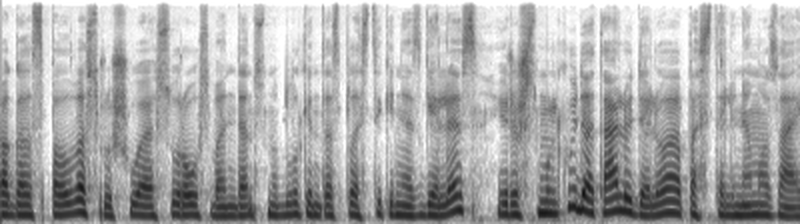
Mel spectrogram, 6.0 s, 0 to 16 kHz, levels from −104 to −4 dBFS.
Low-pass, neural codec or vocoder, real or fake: 14.4 kHz; none; real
